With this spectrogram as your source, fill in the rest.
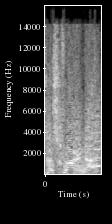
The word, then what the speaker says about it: Husqvarna: know you can't pronounce Husqvarna, the name that means craftsmanship all over the world. So I teach you now how to say Husqvarna. You say husk like corn and varn like fish without the ish, and nah,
